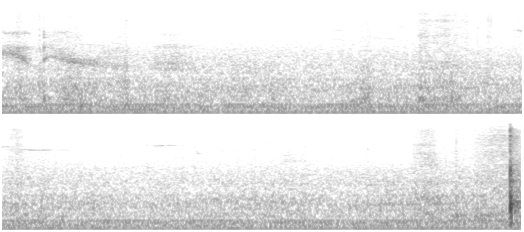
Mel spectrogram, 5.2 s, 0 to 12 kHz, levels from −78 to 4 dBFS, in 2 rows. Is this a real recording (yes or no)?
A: yes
